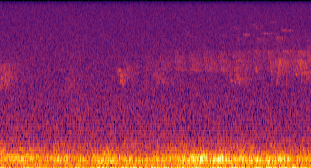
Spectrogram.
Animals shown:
Blackburnian Warbler (Setophaga fusca), Red-eyed Vireo (Vireo olivaceus), Ovenbird (Seiurus aurocapilla)

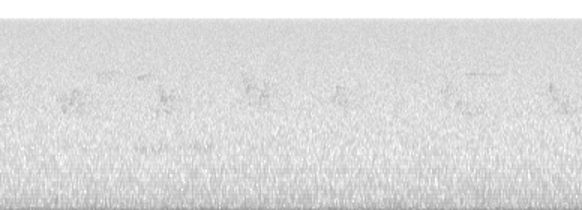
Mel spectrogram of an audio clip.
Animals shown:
American Crow (Corvus brachyrhynchos), Red-eyed Vireo (Vireo olivaceus), Black-throated Green Warbler (Setophaga virens)

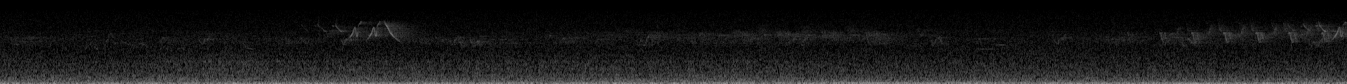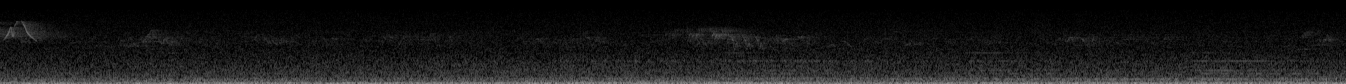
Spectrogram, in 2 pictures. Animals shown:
Red-eyed Vireo (Vireo olivaceus), Chestnut-sided Warbler (Setophaga pensylvanica), Mourning Warbler (Geothlypis philadelphia), Ovenbird (Seiurus aurocapilla)

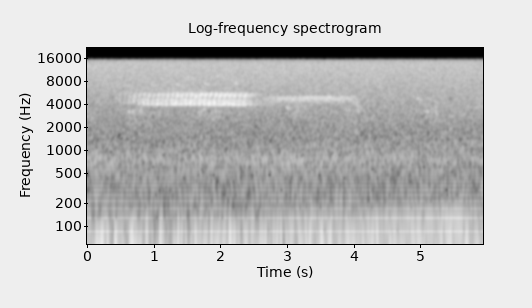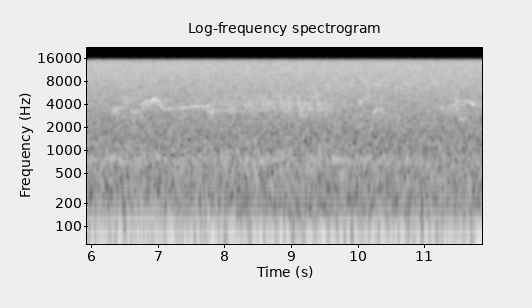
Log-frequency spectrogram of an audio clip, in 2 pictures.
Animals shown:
Red-eyed Vireo (Vireo olivaceus), Eastern Wood-Pewee (Contopus virens), Blackburnian Warbler (Setophaga fusca), Pine Warbler (Setophaga pinus), Ovenbird (Seiurus aurocapilla)

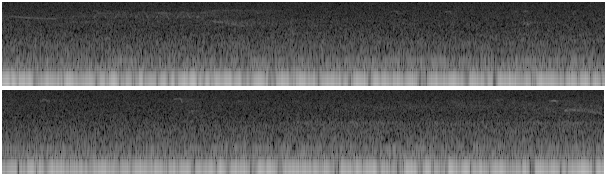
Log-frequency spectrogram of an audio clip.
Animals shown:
unknown mammal, Black-throated Blue Warbler (Setophaga caerulescens)

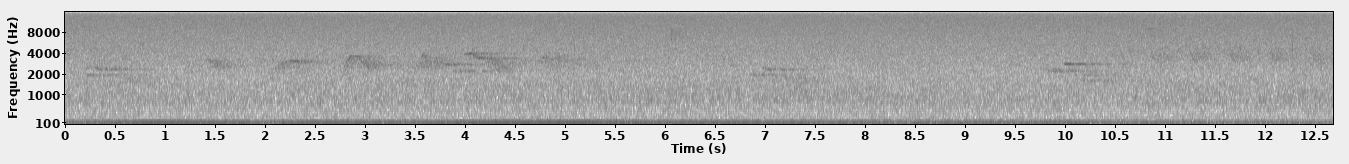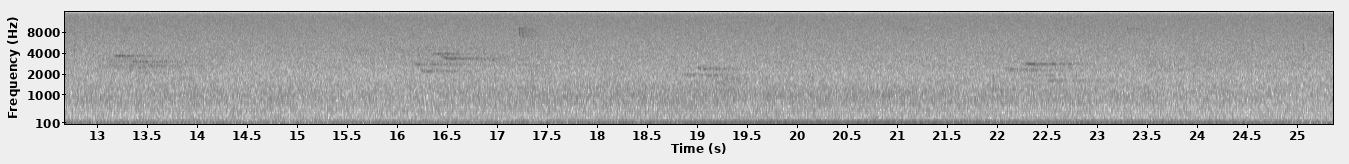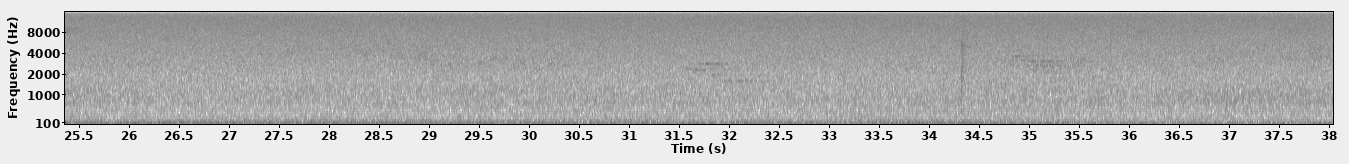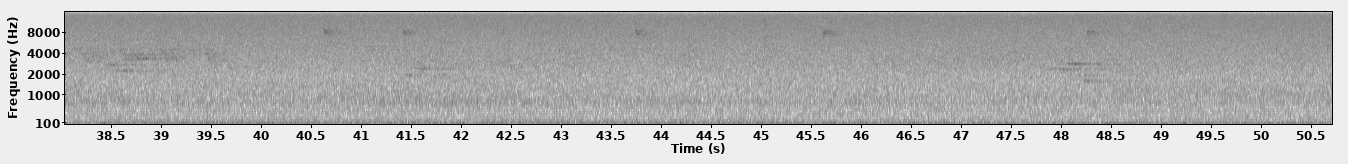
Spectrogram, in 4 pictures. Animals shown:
Scarlet Tanager (Piranga olivacea), Ovenbird (Seiurus aurocapilla), Wood Thrush (Hylocichla mustelina)

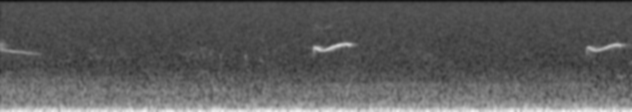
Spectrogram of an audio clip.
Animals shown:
Eastern Wood-Pewee (Contopus virens)

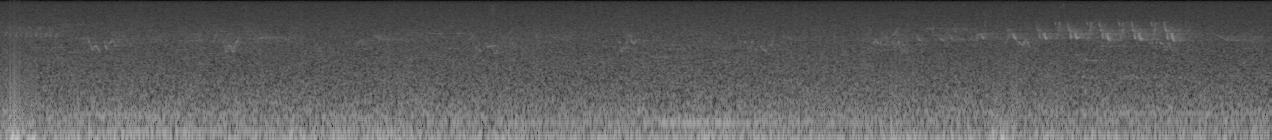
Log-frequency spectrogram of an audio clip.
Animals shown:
Ovenbird (Seiurus aurocapilla), Black-throated Blue Warbler (Setophaga caerulescens), Red-eyed Vireo (Vireo olivaceus)

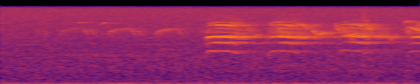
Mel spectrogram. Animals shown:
Northern Parula (Setophaga americana), Blue Jay (Cyanocitta cristata), American Goldfinch (Spinus tristis)

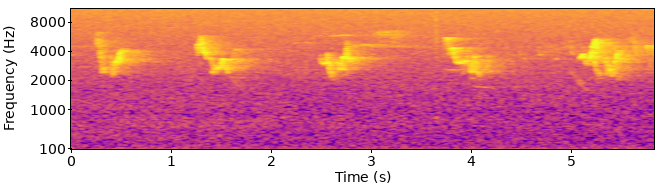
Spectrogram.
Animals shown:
Black-throated Green Warbler (Setophaga virens), Veery (Catharus fuscescens), Ovenbird (Seiurus aurocapilla), Red-eyed Vireo (Vireo olivaceus)

